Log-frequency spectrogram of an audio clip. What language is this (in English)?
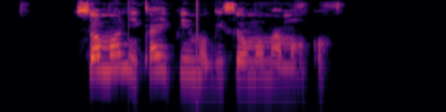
Luo (Kenya and Tanzania)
